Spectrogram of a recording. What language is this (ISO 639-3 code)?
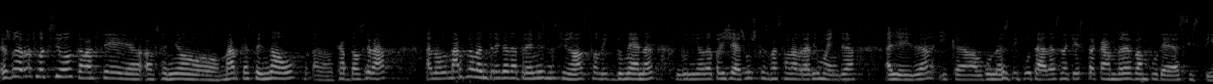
cat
